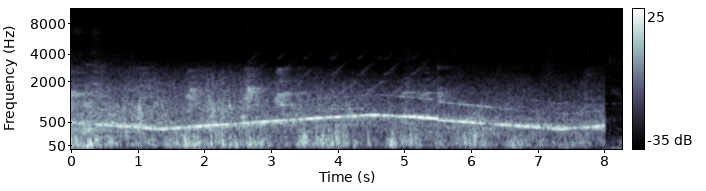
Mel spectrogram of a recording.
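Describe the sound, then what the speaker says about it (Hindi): An air raid siren in Tel Aviv wails loud and continuous, its pitch rising slowly, then falling and rising again over several seconds before cutting off. "हवाई हमलों के सायरन बजते हैं"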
